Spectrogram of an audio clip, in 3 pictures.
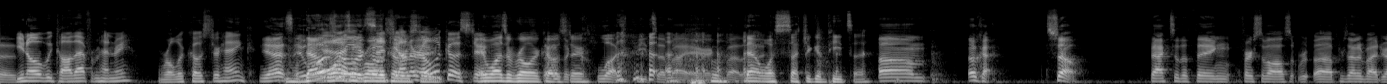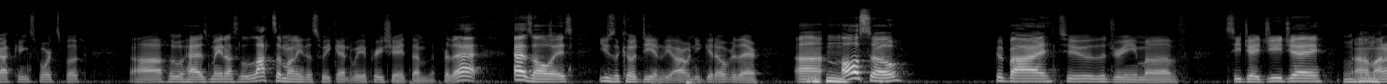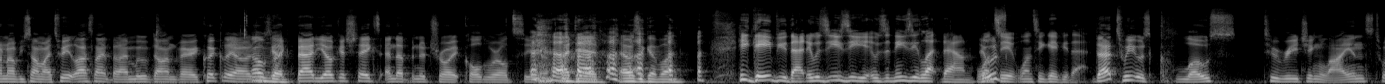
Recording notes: coming to you LIVE from the DNVR Bar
